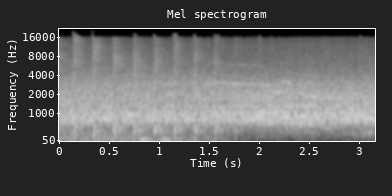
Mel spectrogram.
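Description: An audience applauds loudly, a dense wash of clapping with rhythmic pulses in the first seconds, then steady crowd noise with faint cheers.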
